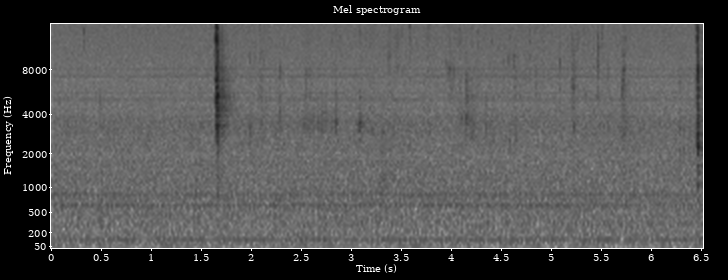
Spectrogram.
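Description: A person chewing and pulling meat off a spicy fried chicken drumstick, with faint wet mouth clicks and two sharp clicks, one about two seconds in and one near the end, over a steady low hum.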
